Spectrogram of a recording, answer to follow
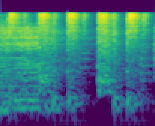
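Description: A live rock band breaks off in a stop: the full sound dies away after about half a second and the drum kit plays a few separate hits (kick and snare) in the gap. The whole band comes back in right at the end.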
